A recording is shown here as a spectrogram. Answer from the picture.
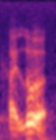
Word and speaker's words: Kailua: live in hawaii here's the how do you pronounce that place kailua kailua and that's kaneohe hawaii kaneohe hawaii and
